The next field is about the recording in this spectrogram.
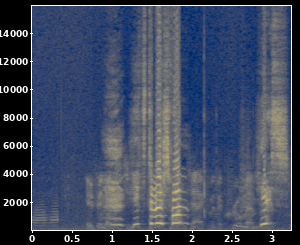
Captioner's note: gasp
